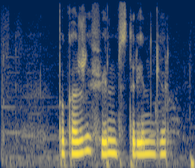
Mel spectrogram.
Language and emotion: Russian, neutral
